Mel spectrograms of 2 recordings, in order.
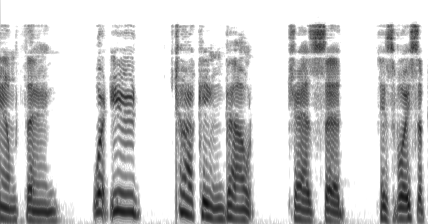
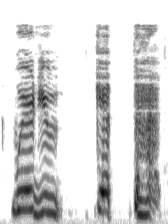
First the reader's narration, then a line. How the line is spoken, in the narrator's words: Jaez croaked, his eyes wide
